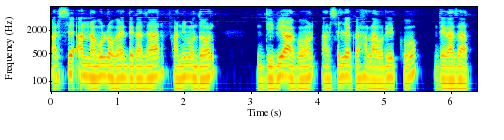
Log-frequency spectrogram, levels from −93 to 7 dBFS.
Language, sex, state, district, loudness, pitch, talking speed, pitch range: Chakma, male, Tripura, West Tripura, -21 LUFS, 125 Hz, 180 wpm, 115-135 Hz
